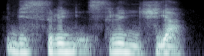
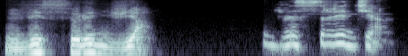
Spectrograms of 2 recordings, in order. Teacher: You will distinctly hear both the j and the ya.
